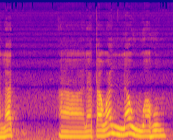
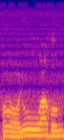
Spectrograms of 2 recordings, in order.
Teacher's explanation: Waw lin diidghamkan, manakala waw mat tidak diidghamkan. Antara tanda yang menyebabkan kita tahu bahawa ia tidak diidghamkan iaitu tidak ada sabdu atau tidak ada syaddah di sini.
